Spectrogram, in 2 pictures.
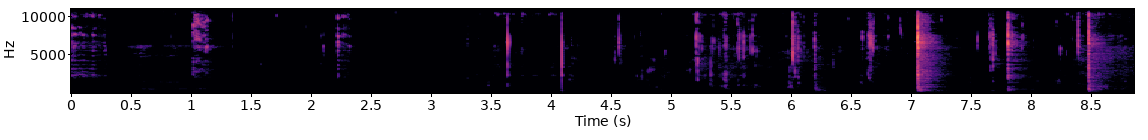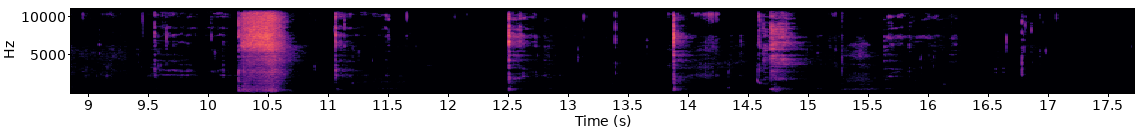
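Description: Close-miked chewing of Korean spicy instant noodles, with small clicks of metal forks against the plate. A louder sound comes about ten seconds in.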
